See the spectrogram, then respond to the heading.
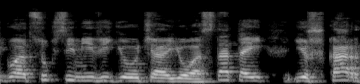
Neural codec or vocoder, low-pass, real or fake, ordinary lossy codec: none; 14.4 kHz; real; AAC, 64 kbps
